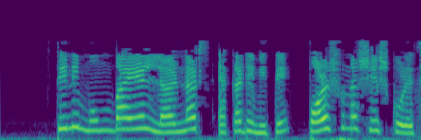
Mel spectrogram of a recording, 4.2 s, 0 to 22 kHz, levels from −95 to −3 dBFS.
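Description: From start to end the speech is band-limited, with nothing above about 6.6 kHz, and sounds dull and smeared, with a warbling, fizzy edge on sibilants. This is likely heavy AAC compression, with AAC-LC quantising coarsely at a rate that fits roughly 16 kbps.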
